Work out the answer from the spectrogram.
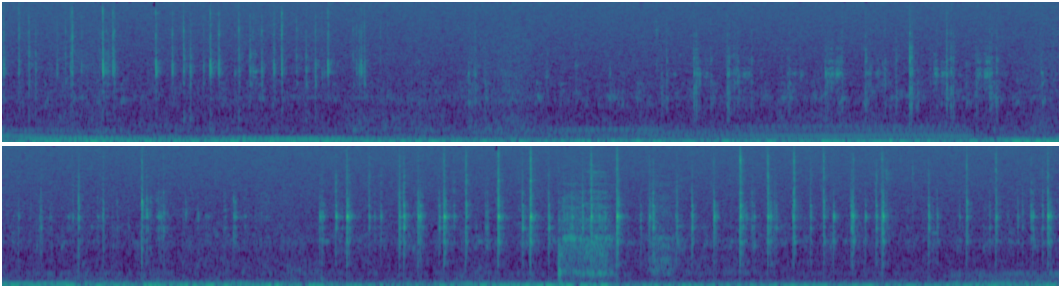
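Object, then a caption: Metal-frame sunglasses with mirrored lenses. Fingertips tap the small, hollow frame and pink mirrored lenses of round, thin gold metal-frame sunglasses worn on the face. A rapid, uneven run of light, dry ticks with almost no ring sits over a steady low hum, giving a soft, keyboard-like patter throughout.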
